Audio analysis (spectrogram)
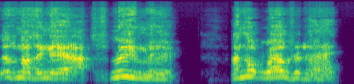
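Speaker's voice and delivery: high, choked, gurgling voice. Answering his brother's plea to cast it out, he speaks: choking, gurgling voice. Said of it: "a choking, gurgling voice uttered words".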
